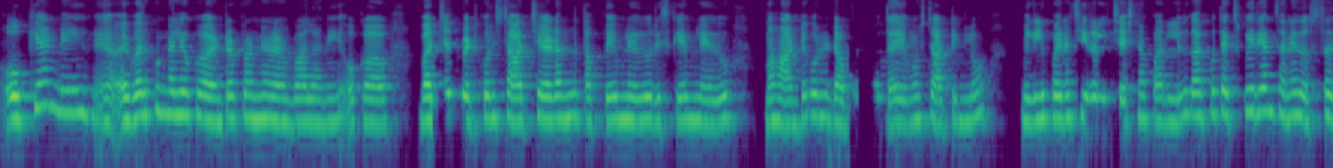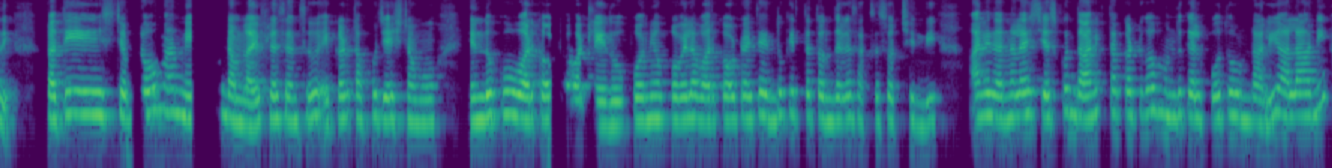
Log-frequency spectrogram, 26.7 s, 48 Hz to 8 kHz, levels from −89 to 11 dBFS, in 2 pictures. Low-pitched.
No: high, 210 Hz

